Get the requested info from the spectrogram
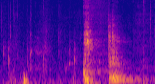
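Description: A soft thump, then a sharp knock a little past halfway, followed near the end by a brief low hum.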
